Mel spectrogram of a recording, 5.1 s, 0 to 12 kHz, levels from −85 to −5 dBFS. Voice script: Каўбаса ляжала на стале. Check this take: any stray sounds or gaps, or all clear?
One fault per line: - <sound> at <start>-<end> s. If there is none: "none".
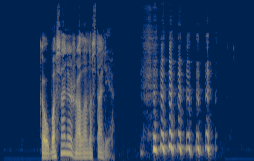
- laugh at 2.8-4.4 s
